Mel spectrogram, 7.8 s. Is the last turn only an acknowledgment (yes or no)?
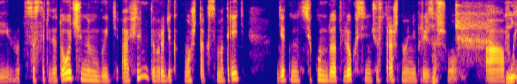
yes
